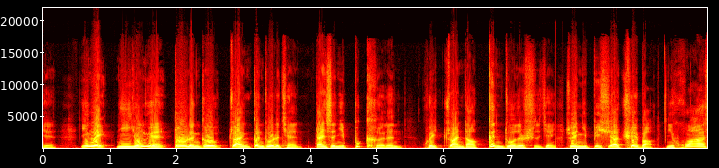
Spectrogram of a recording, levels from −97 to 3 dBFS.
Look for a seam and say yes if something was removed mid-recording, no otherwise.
no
